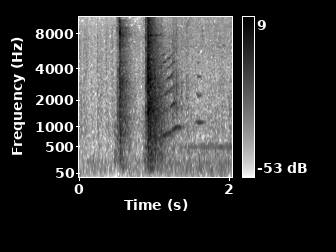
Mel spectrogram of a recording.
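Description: A bedroom door opening at night onto a dark hallway inside a house: two short, soft knocks or clunks close together, followed by a faint, thin creaking tone as the door swings.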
